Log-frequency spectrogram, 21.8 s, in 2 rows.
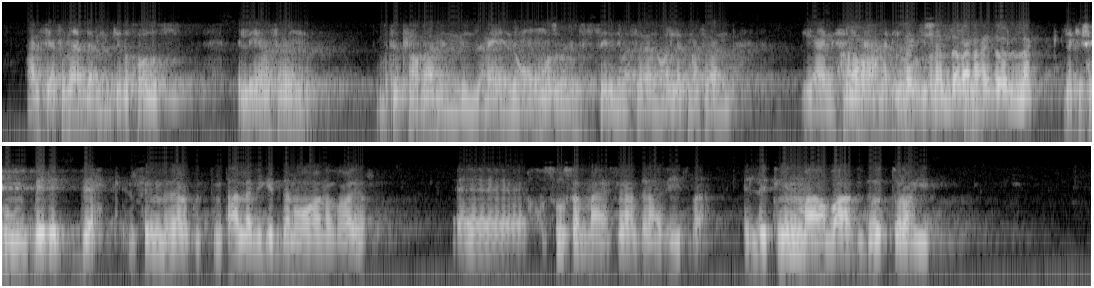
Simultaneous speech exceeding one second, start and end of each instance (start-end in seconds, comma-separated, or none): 8.4-9.9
